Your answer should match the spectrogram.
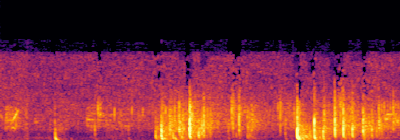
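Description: Footsteps on a hard floor: a few separate thuds, roughly two-thirds of a second apart.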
